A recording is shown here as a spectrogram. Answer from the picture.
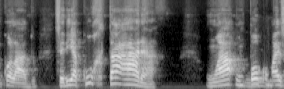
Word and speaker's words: Curtara: Ele falou que o mais próximo seria Curtara mesmo. É que, na verdade, ao pé da letra, seria como se tivesse 2 A's. Um A pequenininho colado. Seria Curtara.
